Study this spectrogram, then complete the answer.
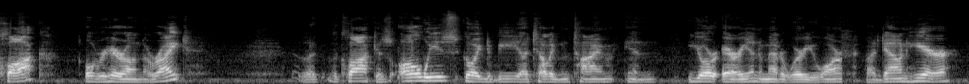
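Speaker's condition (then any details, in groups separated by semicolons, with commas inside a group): No condition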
